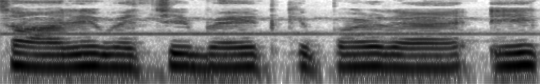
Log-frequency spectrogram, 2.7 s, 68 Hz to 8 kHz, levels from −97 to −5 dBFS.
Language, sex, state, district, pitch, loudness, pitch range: Hindi, female, Maharashtra, Mumbai Suburban, 185 Hz, -14 LUFS, 180-190 Hz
